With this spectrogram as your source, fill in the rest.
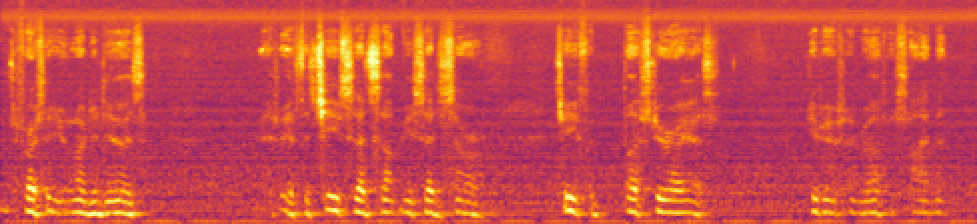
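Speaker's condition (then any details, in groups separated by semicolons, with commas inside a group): Parkinson's disease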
